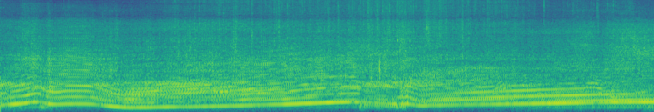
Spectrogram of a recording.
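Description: Rally car engine revving hard under acceleration. Its pitch climbs and drops back several times, then makes one long steady climb over the last few seconds.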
